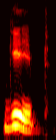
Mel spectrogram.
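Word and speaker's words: gift: তবে এর ব্যতিক্রমও পাওয়া যায়, যেমন গিফট, গিভ। দুইটা উদাহরণে জি এর পরে আই রয়েছে কিন্তু এখানে জি এর উচ্চারণ হয়ে যাচ্ছে গয়ের মতো।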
